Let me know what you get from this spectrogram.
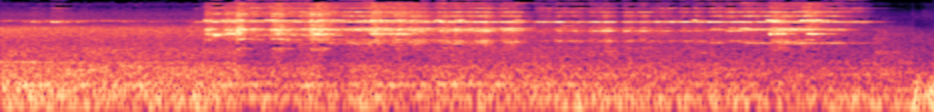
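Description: High-pitched metallic squeal from an electric multiple unit at a platform, starting about a second in and stopping suddenly near the end, over a steady background rumble.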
